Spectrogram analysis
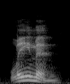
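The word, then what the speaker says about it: Lehmann: Leman.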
